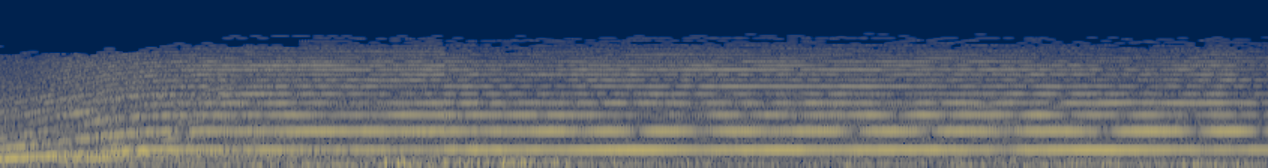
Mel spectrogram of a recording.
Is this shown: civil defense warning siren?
yes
